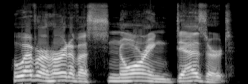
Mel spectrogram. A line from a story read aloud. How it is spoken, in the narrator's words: Frankie shouts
